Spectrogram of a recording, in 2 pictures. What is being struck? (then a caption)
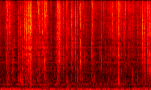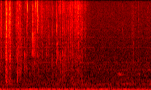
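Polystyrene foam beads in slime. A soft, fist-sized lump of floam (multicolored polystyrene foam beads stuck together in slime) is squeezed and kneaded with fingertips and painted nails. It gives dense, bright crinkling and crunchy crackles over a steady low hum. The crackling stops near the end, leaving only the hum.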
